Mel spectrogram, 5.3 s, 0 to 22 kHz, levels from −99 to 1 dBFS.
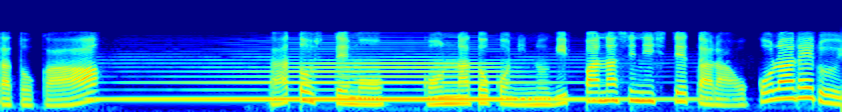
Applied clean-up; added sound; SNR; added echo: none; Wind instrument, woodwind instrument; 2 dB; none.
